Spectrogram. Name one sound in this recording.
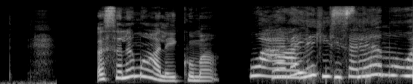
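A woman speaks warmly and calmly.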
